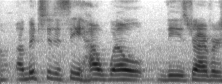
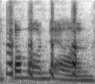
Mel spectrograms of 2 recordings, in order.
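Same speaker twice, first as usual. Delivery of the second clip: louder, higher come-on-down call; game show host; 5 semitones higher, 4 dB louder, much slower than usual. Retold or imitated. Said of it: "You got a bingo caller saying".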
